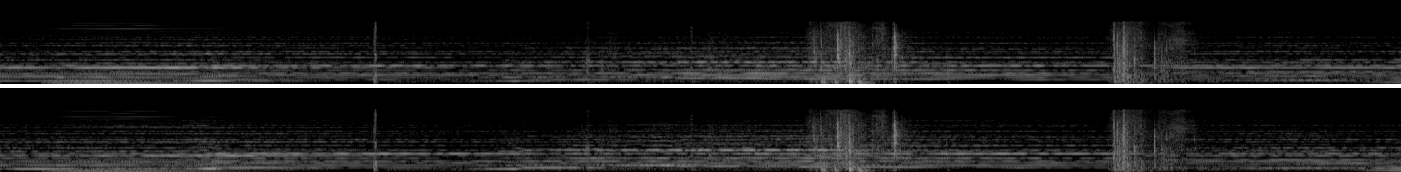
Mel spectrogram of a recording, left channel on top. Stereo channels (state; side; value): normal; both; correlation 0.43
